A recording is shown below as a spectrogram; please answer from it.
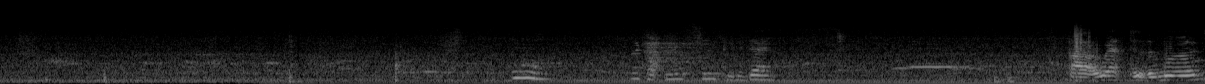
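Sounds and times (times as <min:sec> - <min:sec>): steady low hum and hiss: 0:00.0 - 0:12.0.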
